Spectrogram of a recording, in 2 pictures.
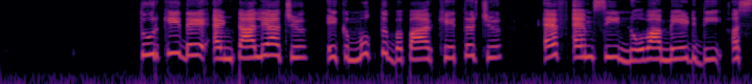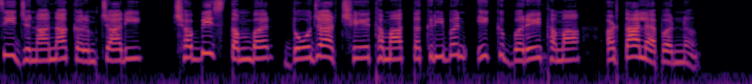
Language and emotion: Dogri, neutral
